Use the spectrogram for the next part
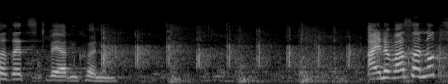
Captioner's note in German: Beifall bei Abgeordneten der SPD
